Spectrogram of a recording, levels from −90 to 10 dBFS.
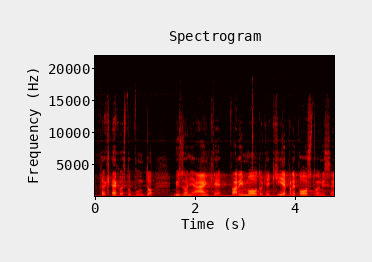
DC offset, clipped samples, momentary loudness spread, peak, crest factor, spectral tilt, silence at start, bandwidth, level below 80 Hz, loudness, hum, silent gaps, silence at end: under 0.1%; under 0.1%; 13 LU; -18 dBFS; 22 dB; -2.5 dB/octave; 0 s; 19 kHz; -72 dBFS; -39 LUFS; none; none; 0 s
